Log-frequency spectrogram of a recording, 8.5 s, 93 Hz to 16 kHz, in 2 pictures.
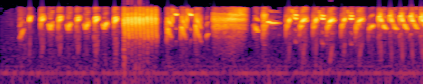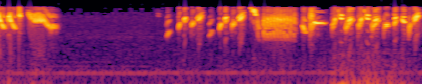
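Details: European goldfinch song recorded in 2018: fast, tinkling twittering with buzzy and rattling notes, high and jumbled, broken by a pause near the middle, over a low steady hum.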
